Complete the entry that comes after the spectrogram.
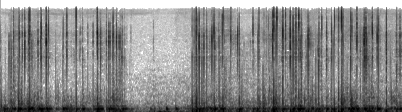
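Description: Long acrylic nails on both hands scratch and tap rapidly over a round mesh microphone head covered in plastic flower buttons. The result is a dense, close, low rumbling scrape with sharp, bright clicks. There is a brief quieter lull in the middle before the tapping and scratching pick up again.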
